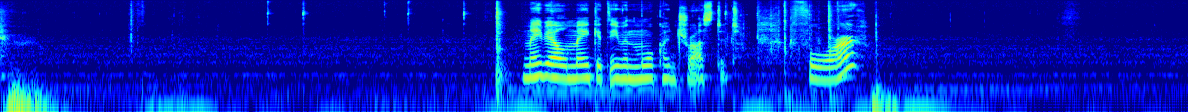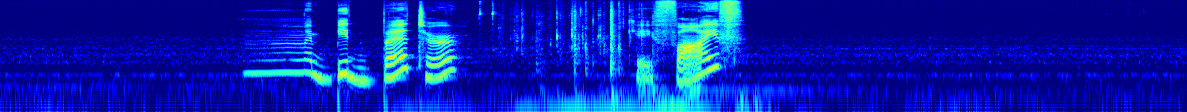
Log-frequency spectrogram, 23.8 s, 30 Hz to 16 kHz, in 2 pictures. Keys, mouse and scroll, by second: 2.7 click, 4.1 click, 7.1 click, 7.2 click, 7.6 4, 7.8 Return, 8.0 Tab, 8.1 4, 8.3 Return, 11.0-12.2 scroll up 1, 12.4-14.2 scroll down 1, 16.6 click, 16.8 click, 17.5 5, 17.6 Return, 17.7 Tab, 17.9 5, 18.0 Return, 19.6-20.2 scroll up 1, 21.2-21.7 scroll up 1, 21.7-23.0 scroll down 1.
